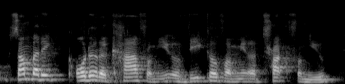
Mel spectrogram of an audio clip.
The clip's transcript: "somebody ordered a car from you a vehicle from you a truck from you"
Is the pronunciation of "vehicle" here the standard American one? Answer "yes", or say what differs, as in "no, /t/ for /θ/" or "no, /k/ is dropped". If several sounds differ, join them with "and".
yes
